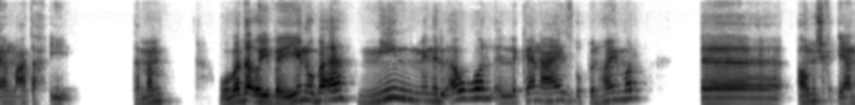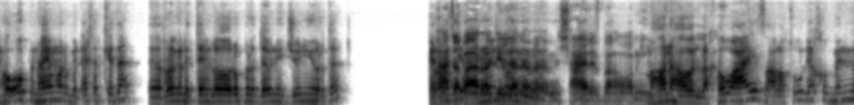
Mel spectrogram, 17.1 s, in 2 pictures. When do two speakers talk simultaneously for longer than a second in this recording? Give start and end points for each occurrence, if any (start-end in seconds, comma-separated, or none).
12.9-14.1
